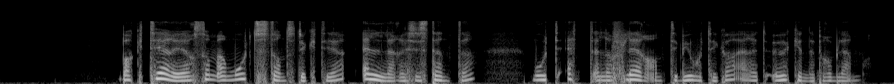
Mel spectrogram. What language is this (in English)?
Norwegian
